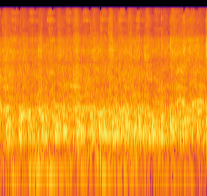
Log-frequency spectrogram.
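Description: A large crowd's many voices singing and chanting together with devotional music, steady and continuous.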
